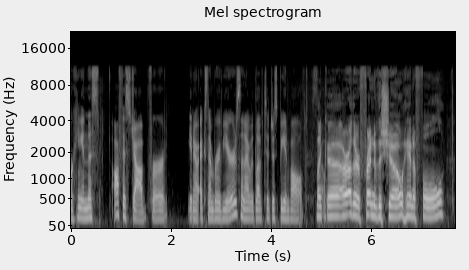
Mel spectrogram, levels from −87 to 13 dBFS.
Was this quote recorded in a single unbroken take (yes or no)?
yes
